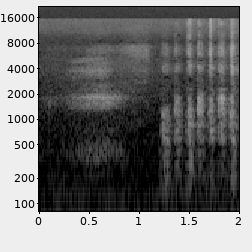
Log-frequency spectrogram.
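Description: Near silence, then faint short scrapes from about halfway in: a coin starting to scratch the coating off a scratch-off lottery ticket.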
